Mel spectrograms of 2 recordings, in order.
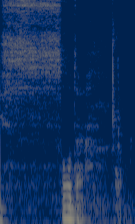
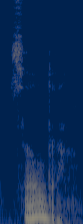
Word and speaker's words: solder: of the solder action still don't understand why americans say solder it's got an l in it solder right so if i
